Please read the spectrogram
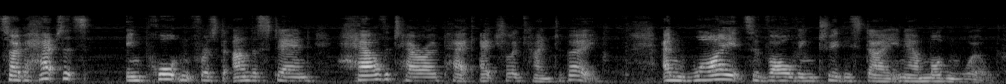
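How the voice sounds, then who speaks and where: With audible room echo and noticeable background noise, the voice moves at a moderate pace, with lively intonation and big swings in loudness. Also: woman, fairly low pitch for a woman. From Australia. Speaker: spiritual teacher. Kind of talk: lecture.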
